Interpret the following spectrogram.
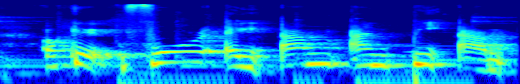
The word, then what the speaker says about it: AM: Indonesia, some of Indonesian people still have a mispronunciation about this because they always say like EM, 6 EM. No, actually not EM. But AM, karena itu dari dua huruf, A sama M, AM.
